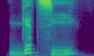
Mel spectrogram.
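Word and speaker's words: GEDSI: Getsy, ingat ya, dibacanya gets bukan dieja per huruf.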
